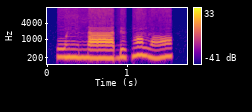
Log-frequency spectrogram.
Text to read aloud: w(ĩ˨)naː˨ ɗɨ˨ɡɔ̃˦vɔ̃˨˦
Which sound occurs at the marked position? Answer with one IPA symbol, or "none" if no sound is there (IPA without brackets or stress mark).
ĩ˨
